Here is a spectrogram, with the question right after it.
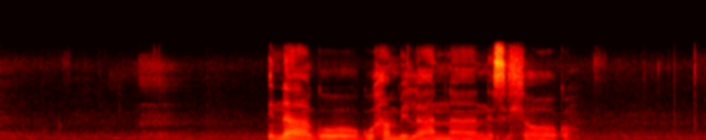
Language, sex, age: Swati, male, 20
